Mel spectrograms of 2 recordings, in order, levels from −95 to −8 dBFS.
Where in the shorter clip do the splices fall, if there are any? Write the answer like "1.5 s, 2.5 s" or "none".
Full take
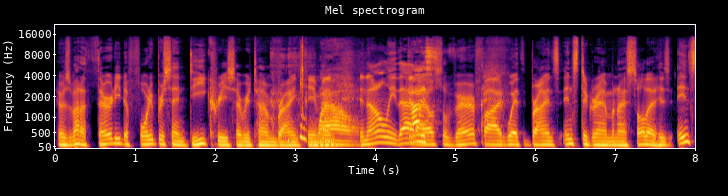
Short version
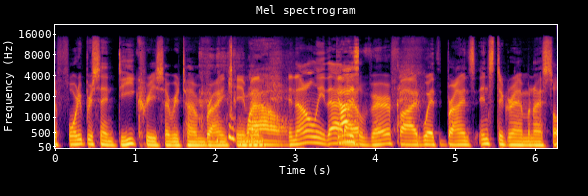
3.8 s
